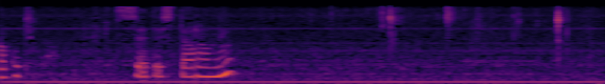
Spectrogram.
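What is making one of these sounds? A plastic clip clicks shut.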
